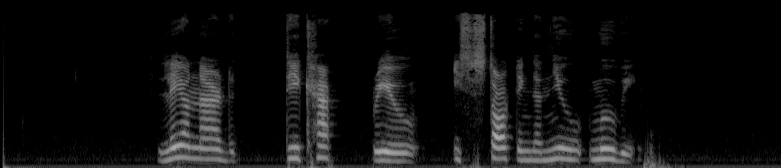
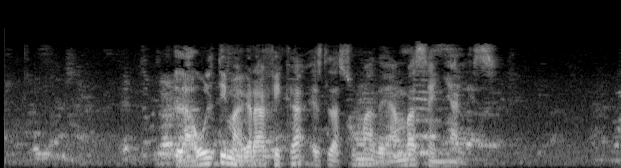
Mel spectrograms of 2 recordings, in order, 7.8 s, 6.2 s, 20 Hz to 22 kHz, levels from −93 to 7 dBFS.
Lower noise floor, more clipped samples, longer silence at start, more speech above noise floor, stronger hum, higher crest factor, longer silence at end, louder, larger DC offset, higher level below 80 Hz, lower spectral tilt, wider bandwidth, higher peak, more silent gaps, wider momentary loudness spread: first, -73 dBFS vs -48 dBFS; neither; second, 0 s vs 0.3 s; first, 36 dB vs 32 dB; neither; about the same, 20 dB vs 16 dB; first, 1.15 s vs 0 s; second, -38 LUFS vs -16 LUFS; neither; second, -64 dBFS vs -54 dBFS; second, -3.5 dB/octave vs -6.5 dB/octave; first, 16 kHz vs 7.8 kHz; second, -20 dBFS vs -2 dBFS; neither; second, 16 LU vs 21 LU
